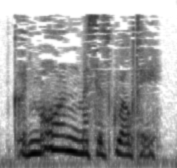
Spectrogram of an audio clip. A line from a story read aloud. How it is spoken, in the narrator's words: Roger said, in his soft, hoarse voice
